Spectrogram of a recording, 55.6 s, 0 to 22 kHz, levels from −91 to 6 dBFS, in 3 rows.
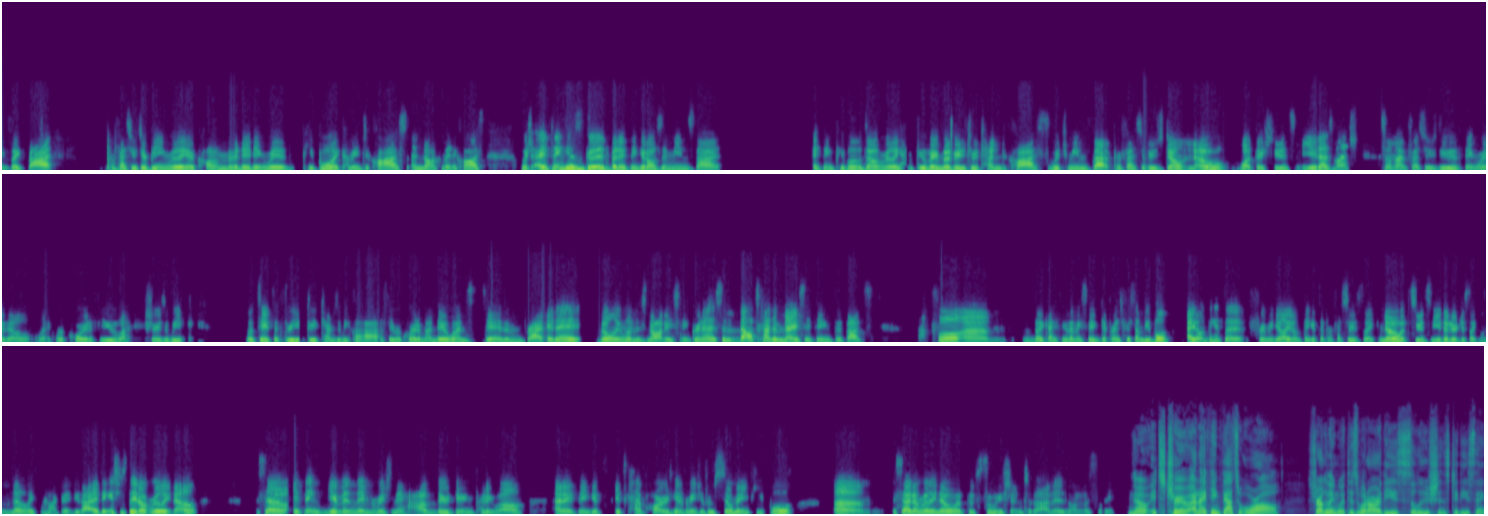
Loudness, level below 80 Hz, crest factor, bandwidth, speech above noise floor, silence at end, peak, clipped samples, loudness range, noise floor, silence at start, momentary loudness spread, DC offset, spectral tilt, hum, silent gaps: -23 LUFS; -68 dBFS; 20 dB; 12.5 kHz; 40 dB; 0 s; -4 dBFS; under 0.1%; 5 LU; -63 dBFS; 0 s; 11 LU; under 0.1%; -5.5 dB/octave; none; 1.08-1.22 s, 9.11-10.12 s, 21.44-21.59 s, 24.50-24.55 s, 25.80-25.96 s, 39.81-39.90 s, 40.14-40.27 s, 51.08-51.15 s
